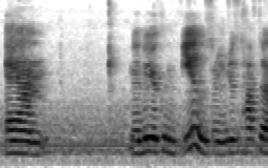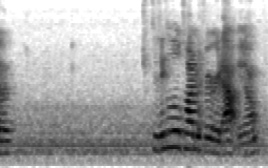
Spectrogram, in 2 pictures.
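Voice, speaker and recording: A young adult woman giving a casual, candid personal monologue to camera in a reflective, halting way with frequent pauses. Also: mid-range voice. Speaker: mukbang vlogger. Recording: roomy echo, distant mic, background noise.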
